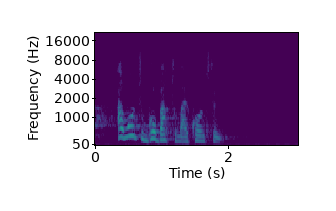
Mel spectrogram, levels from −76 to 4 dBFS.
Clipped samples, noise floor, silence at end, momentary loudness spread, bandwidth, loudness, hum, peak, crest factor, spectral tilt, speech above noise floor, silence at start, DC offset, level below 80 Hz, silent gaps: under 0.1%; -76 dBFS; 1.15 s; 13 LU; 11.5 kHz; -44 LUFS; none; -26 dBFS; 20 dB; -6 dB/octave; 32 dB; 0 s; under 0.1%; -88 dBFS; none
